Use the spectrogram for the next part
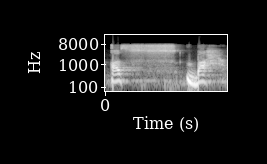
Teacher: صاد آپ کو پتہ ہے کہ حروف مستعلیہ میں سے ہے، اس کو پر پڑھیں گے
